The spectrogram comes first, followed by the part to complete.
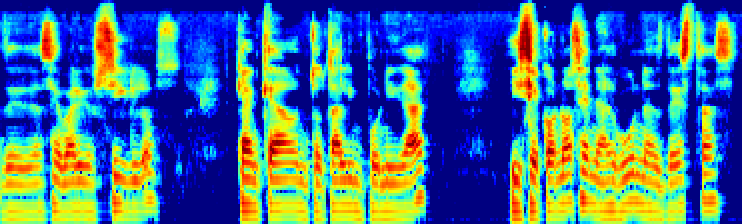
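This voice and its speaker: A man speaking in a documentary interview, his voice very dark and mellow. He talks haltingly, with frequent fillers and self-corrections, at a middle pitch. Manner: halting, many fillers and restarts. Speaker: human rights defender.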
